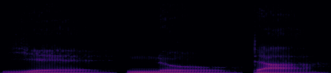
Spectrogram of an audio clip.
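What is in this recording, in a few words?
"yenota", concatenated syllables; Affixing experiment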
